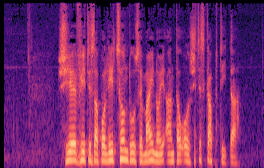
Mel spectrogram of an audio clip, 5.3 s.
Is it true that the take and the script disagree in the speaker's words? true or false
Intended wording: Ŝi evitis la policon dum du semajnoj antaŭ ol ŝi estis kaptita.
true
